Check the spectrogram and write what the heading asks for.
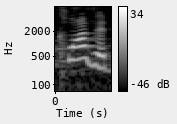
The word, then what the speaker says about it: closet: Because in the word closet, the S has a Z sound.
